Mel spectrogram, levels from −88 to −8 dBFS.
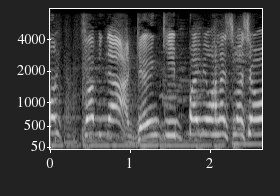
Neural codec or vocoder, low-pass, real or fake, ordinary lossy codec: none; 7.2 kHz; real; AAC, 48 kbps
